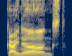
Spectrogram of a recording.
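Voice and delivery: high, loud call back; shouted reply. A narrator's reading. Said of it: "odkrzyknął mi już z dworu".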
